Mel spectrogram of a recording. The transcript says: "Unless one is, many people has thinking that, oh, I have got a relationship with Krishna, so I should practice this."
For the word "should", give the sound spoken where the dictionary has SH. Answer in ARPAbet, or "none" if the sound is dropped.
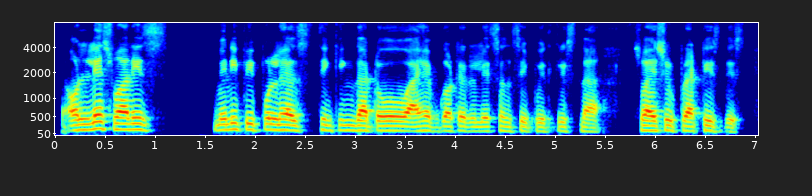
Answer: SH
